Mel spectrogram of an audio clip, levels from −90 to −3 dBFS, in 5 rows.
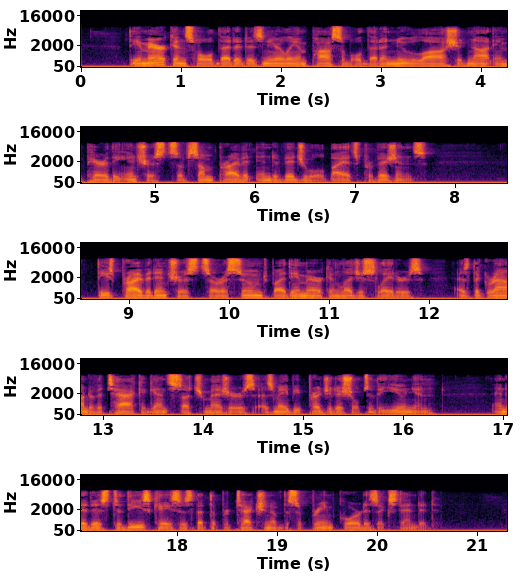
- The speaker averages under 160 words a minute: No, average, 175 wpm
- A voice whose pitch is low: Yes, very low, 85 Hz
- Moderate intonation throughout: No, narrow, 2.0 semitones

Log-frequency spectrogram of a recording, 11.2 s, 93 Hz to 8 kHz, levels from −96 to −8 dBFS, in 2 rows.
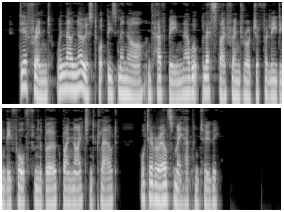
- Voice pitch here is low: Yes, low, 130 Hz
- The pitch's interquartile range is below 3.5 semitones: Yes, average, 3.1 semitones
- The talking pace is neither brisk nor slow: Yes, average, 190 wpm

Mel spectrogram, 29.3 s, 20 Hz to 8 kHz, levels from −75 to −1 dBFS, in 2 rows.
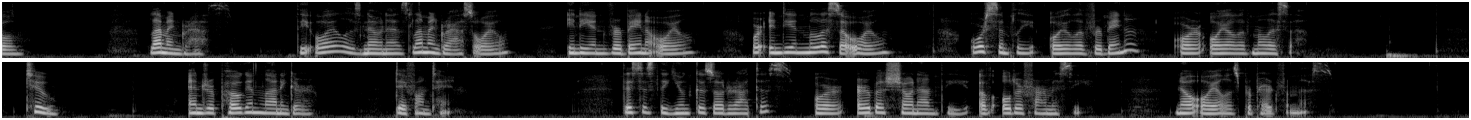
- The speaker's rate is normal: No, slow, 95 wpm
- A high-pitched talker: Yes, high, 200 Hz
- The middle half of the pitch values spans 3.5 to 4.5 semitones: No, average, 2.7 semitones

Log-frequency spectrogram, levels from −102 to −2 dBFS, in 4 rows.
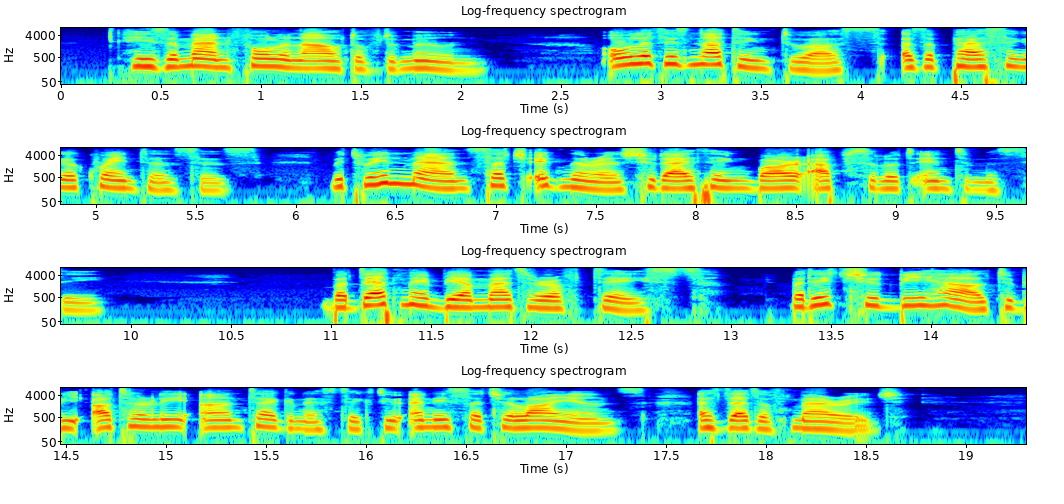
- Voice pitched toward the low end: No, medium, 185 Hz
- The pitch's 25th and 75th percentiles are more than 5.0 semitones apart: No, average, 3.6 semitones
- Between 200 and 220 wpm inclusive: No, average, 165 wpm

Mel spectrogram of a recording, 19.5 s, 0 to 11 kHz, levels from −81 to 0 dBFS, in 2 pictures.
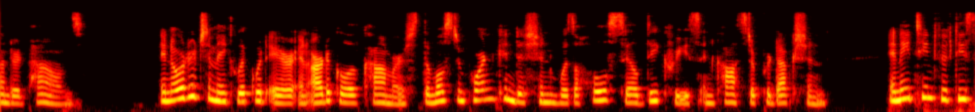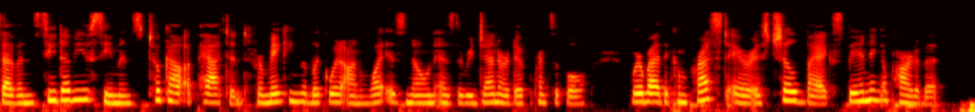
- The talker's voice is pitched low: No, high, 205 Hz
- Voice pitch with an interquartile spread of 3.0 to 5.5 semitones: Yes, average, 4.1 semitones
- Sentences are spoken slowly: No, average, 170 wpm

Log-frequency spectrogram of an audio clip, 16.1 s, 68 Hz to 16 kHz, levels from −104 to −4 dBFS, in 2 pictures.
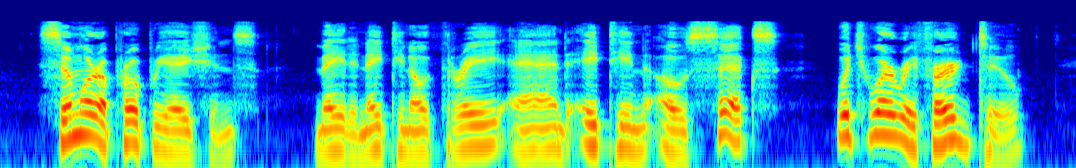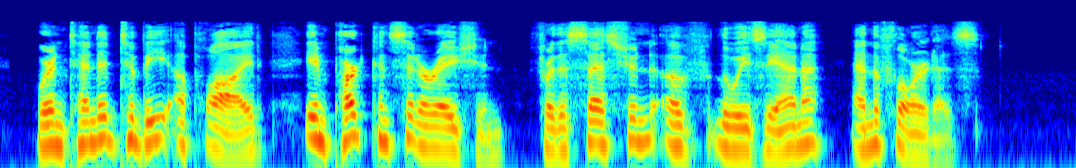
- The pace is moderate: No, slow, 100 wpm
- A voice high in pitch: No, medium, 140 Hz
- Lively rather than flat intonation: No, average, 4.6 semitones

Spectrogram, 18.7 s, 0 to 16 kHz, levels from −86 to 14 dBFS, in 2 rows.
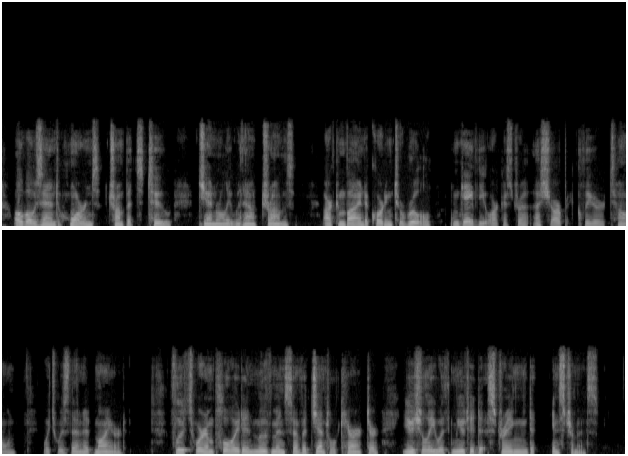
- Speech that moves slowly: Yes, slow, 125 wpm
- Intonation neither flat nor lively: Yes, average, 3.3 semitones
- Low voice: Yes, low, 130 Hz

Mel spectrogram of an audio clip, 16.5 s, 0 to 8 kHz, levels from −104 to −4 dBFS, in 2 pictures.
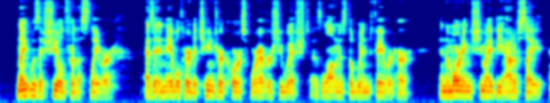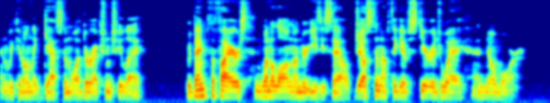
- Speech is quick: Yes, fast, 235 wpm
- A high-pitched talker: No, low, 115 Hz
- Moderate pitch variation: No, narrow, 1.7 semitones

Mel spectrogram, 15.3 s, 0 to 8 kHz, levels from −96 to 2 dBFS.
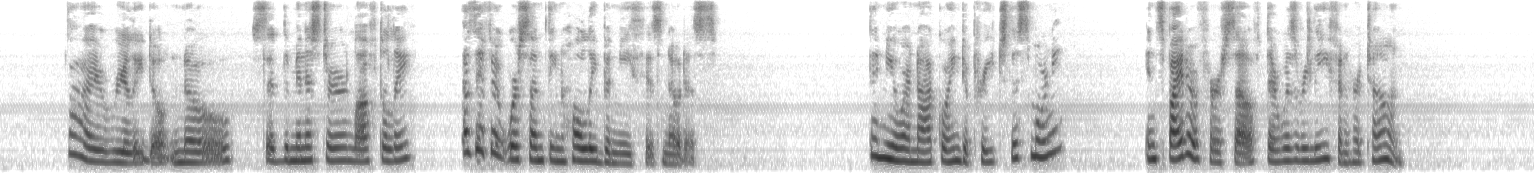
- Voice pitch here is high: Yes, high, 220 Hz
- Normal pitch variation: Yes, average, 3.6 semitones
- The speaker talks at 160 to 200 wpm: No, average, 140 wpm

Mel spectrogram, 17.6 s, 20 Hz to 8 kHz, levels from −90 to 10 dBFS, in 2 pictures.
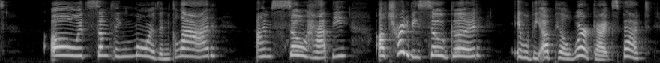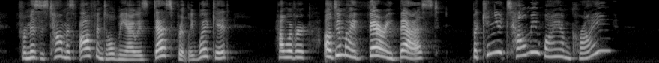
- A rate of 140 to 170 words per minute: Yes, average, 155 wpm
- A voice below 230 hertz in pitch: No, very high, 330 Hz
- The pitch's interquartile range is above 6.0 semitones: No, average, 5.2 semitones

